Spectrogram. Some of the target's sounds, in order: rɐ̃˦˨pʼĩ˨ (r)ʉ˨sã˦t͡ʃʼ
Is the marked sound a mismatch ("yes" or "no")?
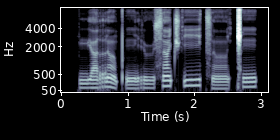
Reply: no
